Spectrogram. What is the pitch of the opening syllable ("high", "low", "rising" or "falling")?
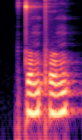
rising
